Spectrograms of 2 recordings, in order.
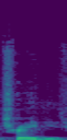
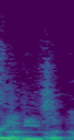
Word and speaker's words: Atreides: Is that how you say it, Atreides, right?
